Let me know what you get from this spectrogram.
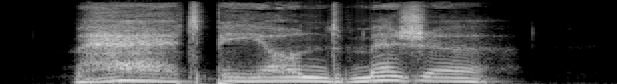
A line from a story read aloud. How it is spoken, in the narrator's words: whispered the circle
